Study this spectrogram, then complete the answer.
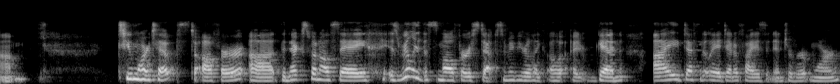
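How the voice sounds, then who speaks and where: This woman speaks at a fairly quick pace with a medium pitch and fairly even intonation. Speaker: workplace mental health expert, academic. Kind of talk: webinar presentation. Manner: fast.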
